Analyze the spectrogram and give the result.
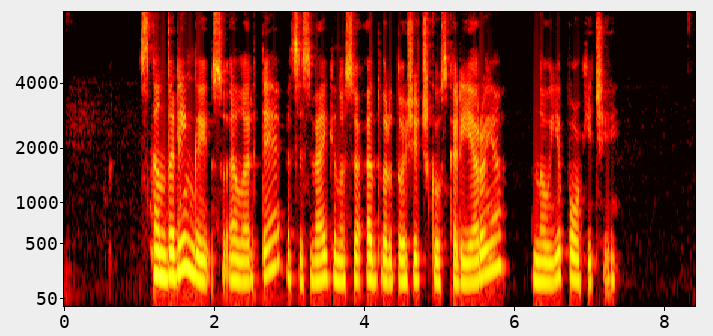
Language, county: Lithuanian, Vilnius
